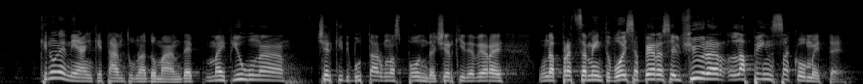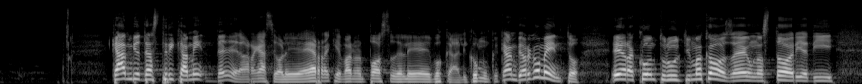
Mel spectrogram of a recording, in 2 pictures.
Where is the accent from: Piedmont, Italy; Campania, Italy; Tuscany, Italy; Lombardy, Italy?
Lombardy, Italy; Mantua; avevo 20 anni, quindi parliamo di 19 anni fa, facevo l'università a Parma, io sono di Mantova, quindi Parma era molto comoda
